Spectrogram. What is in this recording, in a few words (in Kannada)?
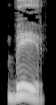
"ಬೇರ್", Kannada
